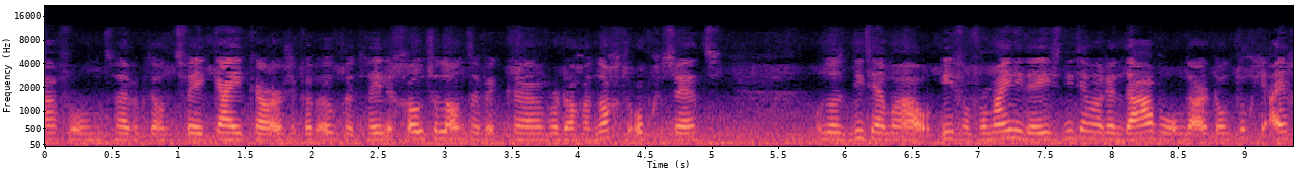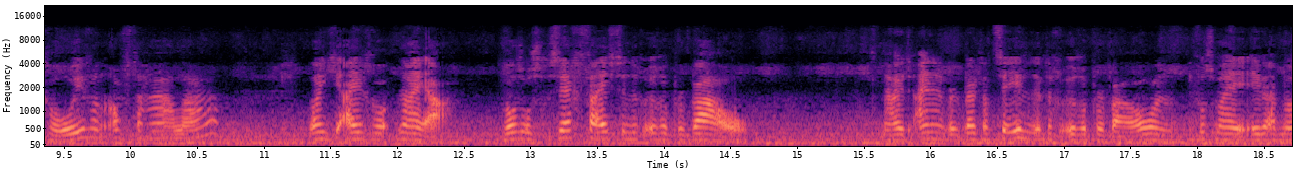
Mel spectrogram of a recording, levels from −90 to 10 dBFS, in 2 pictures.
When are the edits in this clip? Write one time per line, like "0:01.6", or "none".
none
